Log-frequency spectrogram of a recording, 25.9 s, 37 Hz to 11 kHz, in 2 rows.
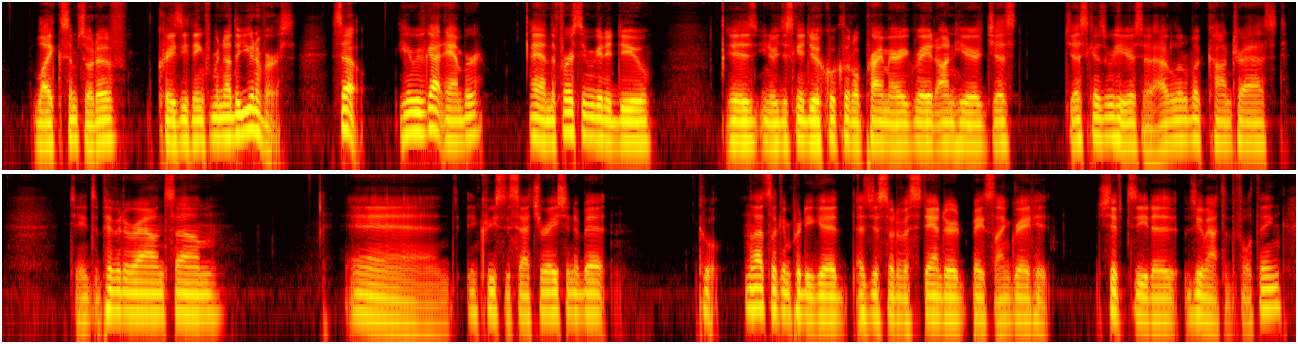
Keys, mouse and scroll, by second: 1.7 click, 4.0 middle click, 9.7-15.0 drag, 16.3 click, 17.8 click, 20.1-21.5 scroll down 1, 21.5 middle click, 23.2 shift+z.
